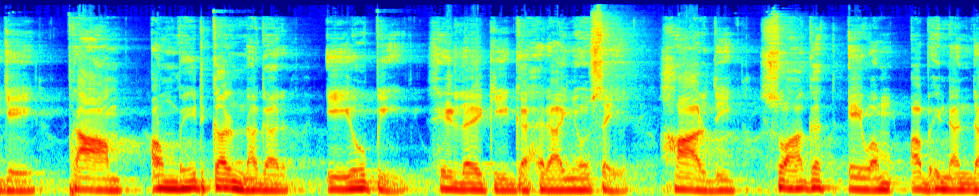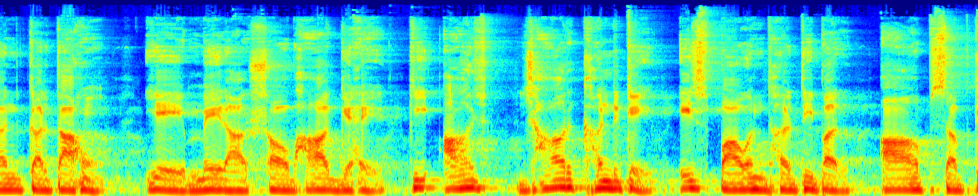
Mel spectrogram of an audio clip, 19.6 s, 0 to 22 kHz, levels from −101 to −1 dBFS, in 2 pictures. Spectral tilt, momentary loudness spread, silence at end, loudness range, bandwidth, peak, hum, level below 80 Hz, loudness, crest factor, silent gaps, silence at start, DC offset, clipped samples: -5 dB/octave; 9 LU; 0 s; 2 LU; 19 kHz; 0 dBFS; none; -26 dBFS; -16 LUFS; 16 dB; none; 0 s; under 0.1%; under 0.1%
